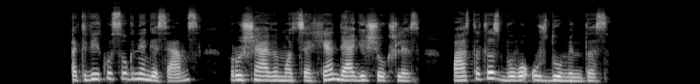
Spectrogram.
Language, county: Lithuanian, Tauragė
